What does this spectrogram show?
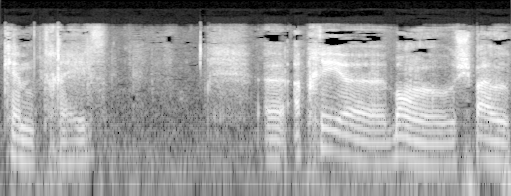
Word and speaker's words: chemtrails: sur les camp trails les Chem trails ou Shem trails mais ça se prononce Chem trails après bon je sais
